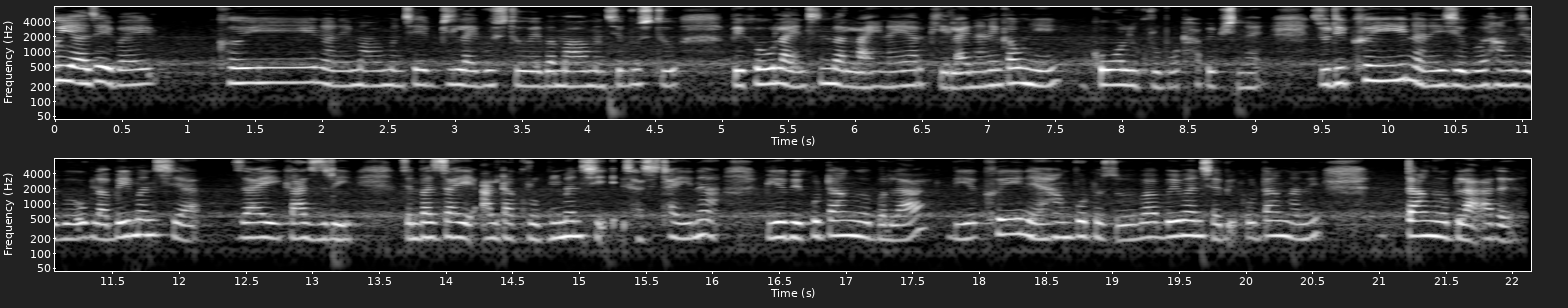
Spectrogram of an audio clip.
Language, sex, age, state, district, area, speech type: Bodo, female, 18-30, Assam, Kokrajhar, rural, spontaneous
